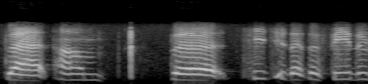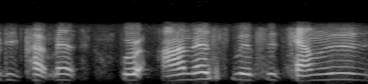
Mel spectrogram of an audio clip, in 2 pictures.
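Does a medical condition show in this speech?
Yes: cerebral palsy, mild; mildly affects speech, physical and occupational therapy from early life.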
